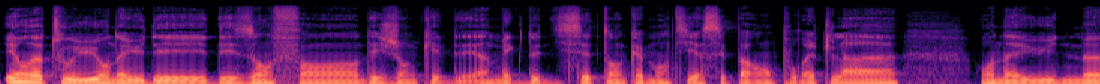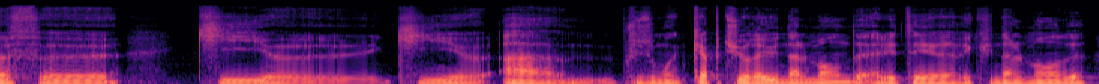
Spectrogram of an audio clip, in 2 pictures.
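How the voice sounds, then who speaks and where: A stand-up comedian talks by himself on his podcast, rambling and sardonic, with plenty of fillers. His medium-pitched voice is steady and mellow, moving at a normal speed through the casual solo monologue.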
